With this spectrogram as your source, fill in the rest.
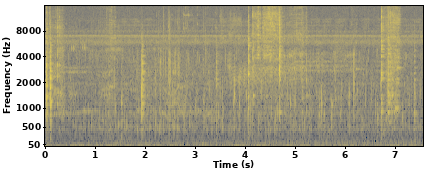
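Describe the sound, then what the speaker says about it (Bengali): Fried fish pieces go into a boiling taro curry with scattered spoon-on-pot clinks and stirring scrapes over a soft bubbling simmer, close and intermittent. "ঝোলটা ফুটে গেছে, ভেজে রাখা মাছ দিয়ে দিচ্ছি।"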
